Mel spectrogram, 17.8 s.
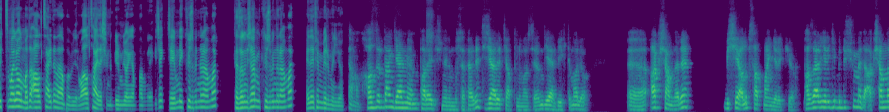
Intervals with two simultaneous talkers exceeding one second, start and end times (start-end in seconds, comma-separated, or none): none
